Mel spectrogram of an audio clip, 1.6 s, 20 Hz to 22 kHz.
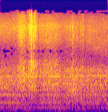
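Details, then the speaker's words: Variable speed pool pump: steady gravelly crackle and hiss from cavitation due to starved water supply; opening the spa drain made it go away, impeller not clogged; no cavitation at or below 2,600 rpm (48 gpm). "you can see it completely went away so now we know for sure that this is just cavitation"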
